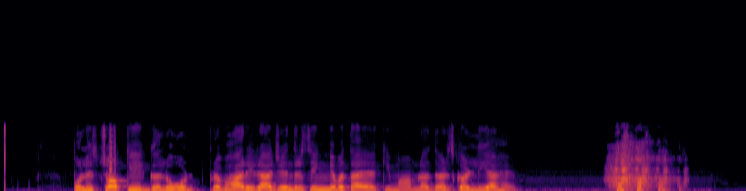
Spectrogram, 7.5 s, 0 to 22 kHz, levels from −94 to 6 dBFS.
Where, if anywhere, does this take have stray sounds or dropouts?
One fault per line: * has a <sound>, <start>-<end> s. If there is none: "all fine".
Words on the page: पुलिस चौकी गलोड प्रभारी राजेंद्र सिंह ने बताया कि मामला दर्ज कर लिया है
* has a laugh, 6.0-6.9 s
